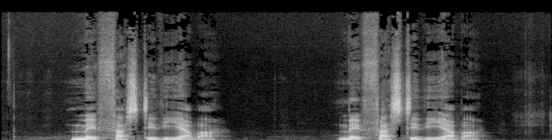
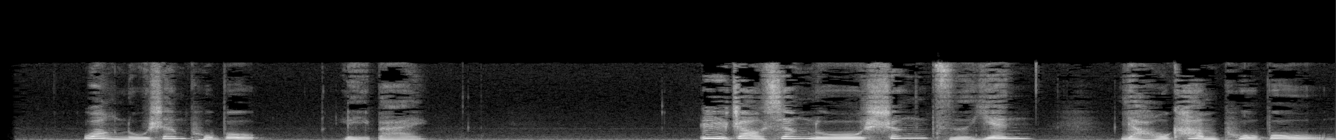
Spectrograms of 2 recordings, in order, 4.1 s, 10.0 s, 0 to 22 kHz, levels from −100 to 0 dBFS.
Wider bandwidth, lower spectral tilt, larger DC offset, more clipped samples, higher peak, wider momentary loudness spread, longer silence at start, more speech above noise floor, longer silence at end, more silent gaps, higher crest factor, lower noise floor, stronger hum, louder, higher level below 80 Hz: first, over 20 kHz vs 12.5 kHz; second, -3.5 dB/octave vs -5 dB/octave; neither; neither; about the same, 0 dBFS vs -2 dBFS; about the same, 12 LU vs 11 LU; about the same, 0.55 s vs 0.65 s; first, 47 dB vs 37 dB; first, 0.55 s vs 0 s; neither; about the same, 20 dB vs 18 dB; first, -65 dBFS vs -55 dBFS; neither; about the same, -17 LUFS vs -19 LUFS; second, -50 dBFS vs -36 dBFS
